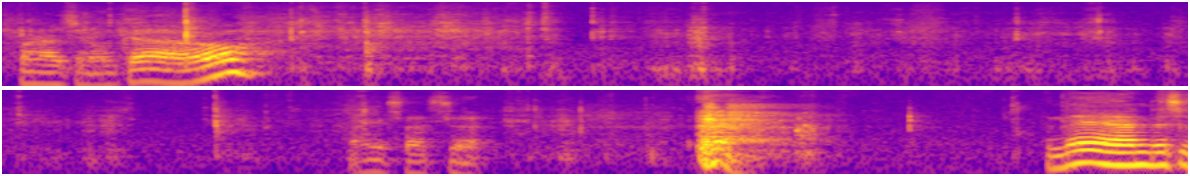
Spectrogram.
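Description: Plastic parts click and knock as hands fit them together.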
